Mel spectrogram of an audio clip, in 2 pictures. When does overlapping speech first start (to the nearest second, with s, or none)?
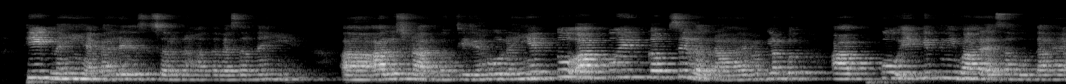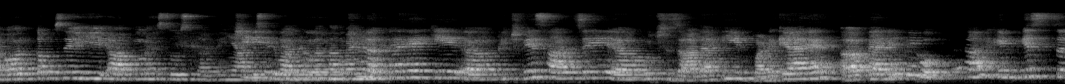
13 s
